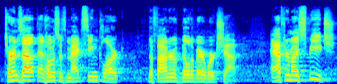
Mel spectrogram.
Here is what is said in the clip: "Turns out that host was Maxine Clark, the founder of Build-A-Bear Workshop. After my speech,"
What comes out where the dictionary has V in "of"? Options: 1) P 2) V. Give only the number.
2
